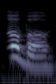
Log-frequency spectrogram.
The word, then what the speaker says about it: Bobo: Because you're writing it B-O-O, like boo. Yeah, baby. I'm like, no, it's Bobo. B-O-B-O. You're like, no, No. it's boo boo.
